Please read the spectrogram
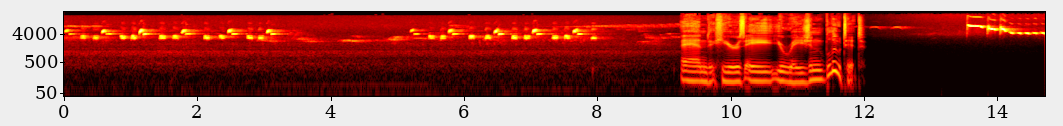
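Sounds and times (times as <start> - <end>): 
background hiss: 0.0 - 14.2
great tit song in France: 9.2 - 12.0
speech: 9.2 - 12.1.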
